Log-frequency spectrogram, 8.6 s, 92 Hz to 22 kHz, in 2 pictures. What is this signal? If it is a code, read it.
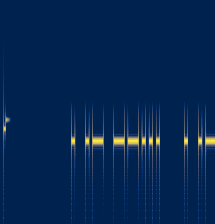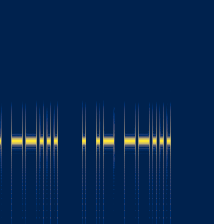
Morse code, heard as a keyed tone, about 17 wpm, 700 Hz. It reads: EA7 EA7 EA7
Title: Callsign Prefixes for Top 25 DXCC - Repeated 3x - 17wpm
